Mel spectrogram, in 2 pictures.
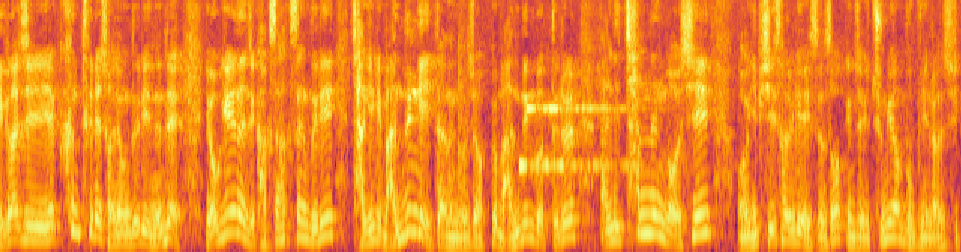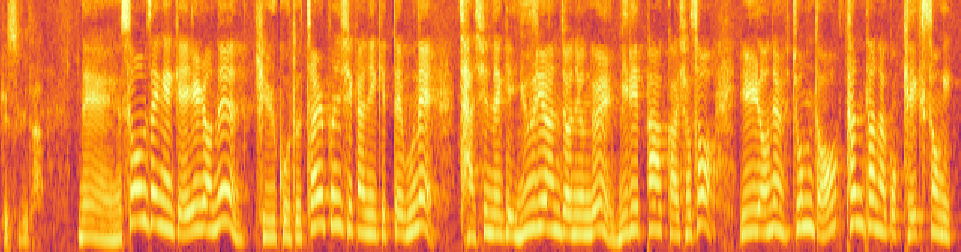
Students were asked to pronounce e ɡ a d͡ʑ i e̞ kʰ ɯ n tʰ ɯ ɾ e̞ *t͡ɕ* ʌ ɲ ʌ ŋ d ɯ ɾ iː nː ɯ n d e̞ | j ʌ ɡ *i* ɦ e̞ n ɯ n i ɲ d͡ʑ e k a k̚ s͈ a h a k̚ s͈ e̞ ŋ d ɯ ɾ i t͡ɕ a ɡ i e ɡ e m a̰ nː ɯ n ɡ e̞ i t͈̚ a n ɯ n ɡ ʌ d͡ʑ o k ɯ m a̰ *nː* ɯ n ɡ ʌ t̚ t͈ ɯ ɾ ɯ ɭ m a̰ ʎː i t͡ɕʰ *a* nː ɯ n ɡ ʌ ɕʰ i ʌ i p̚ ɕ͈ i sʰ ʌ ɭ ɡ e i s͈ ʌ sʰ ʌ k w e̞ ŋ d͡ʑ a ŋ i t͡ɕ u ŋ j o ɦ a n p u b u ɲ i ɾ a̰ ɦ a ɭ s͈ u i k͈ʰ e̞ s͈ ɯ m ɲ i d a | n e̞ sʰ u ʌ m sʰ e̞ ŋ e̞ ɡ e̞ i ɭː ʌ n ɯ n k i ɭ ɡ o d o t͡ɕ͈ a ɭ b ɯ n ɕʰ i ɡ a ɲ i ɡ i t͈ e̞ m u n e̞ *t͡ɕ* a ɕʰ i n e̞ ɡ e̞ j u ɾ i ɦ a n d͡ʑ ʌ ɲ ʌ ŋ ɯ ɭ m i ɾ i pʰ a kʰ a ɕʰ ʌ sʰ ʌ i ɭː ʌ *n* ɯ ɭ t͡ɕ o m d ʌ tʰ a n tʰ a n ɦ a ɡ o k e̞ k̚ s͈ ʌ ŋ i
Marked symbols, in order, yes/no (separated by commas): yes, yes, yes, yes, yes, yes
